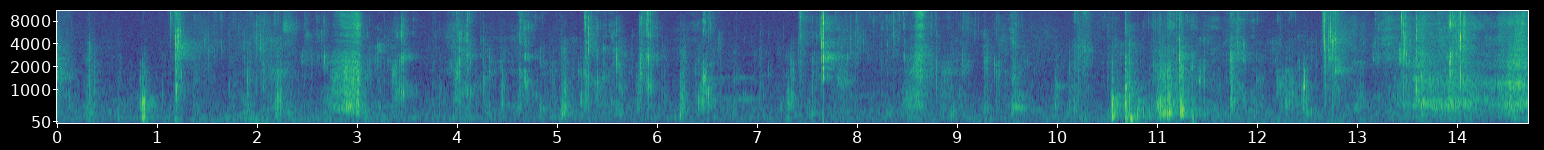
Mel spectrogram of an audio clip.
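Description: Burgers being bitten into and chewed by two people, with irregular wet mouth clicks and smacks.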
